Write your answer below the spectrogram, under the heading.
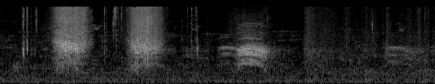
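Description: A crow cawing three times, roughly a second apart.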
